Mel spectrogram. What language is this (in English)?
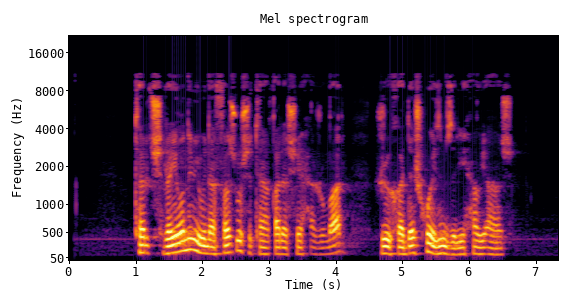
Kabardian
